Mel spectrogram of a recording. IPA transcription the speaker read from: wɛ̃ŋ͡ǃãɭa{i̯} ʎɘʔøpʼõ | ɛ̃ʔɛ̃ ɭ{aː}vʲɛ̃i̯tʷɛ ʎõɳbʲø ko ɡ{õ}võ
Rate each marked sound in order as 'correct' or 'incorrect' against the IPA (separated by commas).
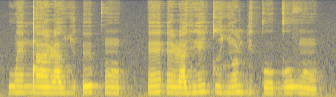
incorrect, incorrect, incorrect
